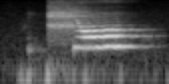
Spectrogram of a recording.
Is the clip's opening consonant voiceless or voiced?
voiceless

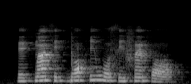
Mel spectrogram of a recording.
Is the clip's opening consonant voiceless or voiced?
voiced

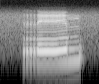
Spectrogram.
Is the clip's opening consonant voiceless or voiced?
voiced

